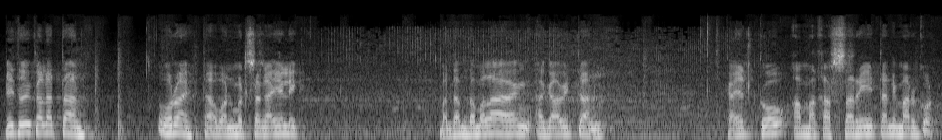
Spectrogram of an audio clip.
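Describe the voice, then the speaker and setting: High, gravelly Ilocano male boss. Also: fairly even intonation, unhurried, pauses often, a little hiss or hum. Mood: stern, instructing. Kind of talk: Ilocano radio drama acting.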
